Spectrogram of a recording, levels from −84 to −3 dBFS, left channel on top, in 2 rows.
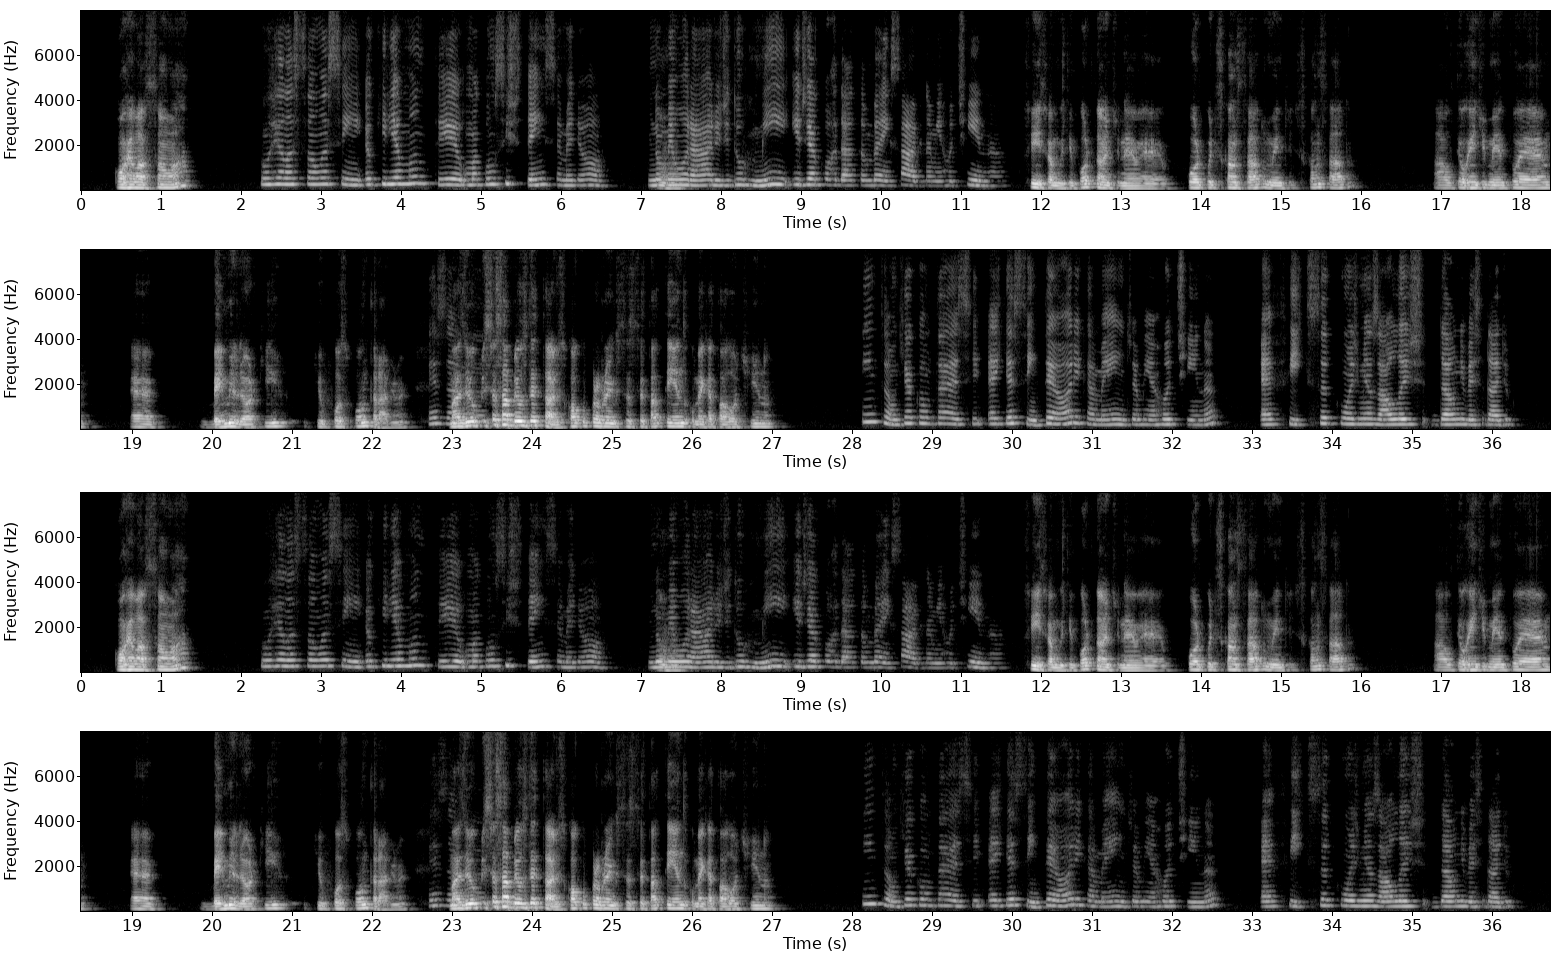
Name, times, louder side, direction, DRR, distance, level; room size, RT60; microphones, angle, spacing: voice 1, 0.4-1.3 7.2-7.5 11.9-13.5 13.8-15.9 16.9-18.4 19.0-19.3 20.0-20.9 21.3-22.4 23.0-27.0, equal, 5° right, 0.4 m, -21 dB
voice 2, 2.2-6.5 7.1-11.5 22.7-23.7 28.1-32.5 33.1-36.3, left 2 dB, 85° left, 0.6 m, -33 dB
2.4 x 2.2 x 2.3 m
head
